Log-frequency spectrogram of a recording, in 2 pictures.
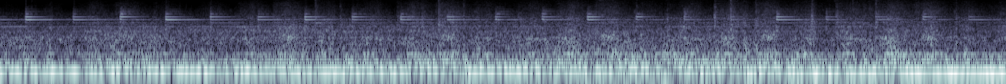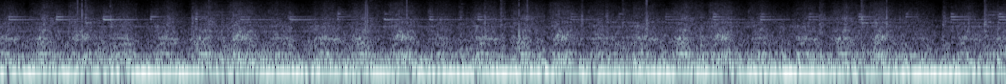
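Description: A train rolling past: a steady low rumble with a rapid, even clickety-clack of wheels over rail joints. A high ringing tone is heard at the start and fades out over the first few seconds.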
